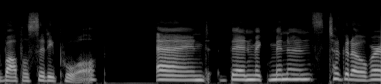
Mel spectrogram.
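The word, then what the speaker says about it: McMenamins: I say McMiniman's wrong. Did I say it right that time? – You did that time.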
